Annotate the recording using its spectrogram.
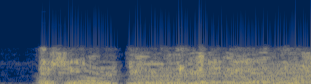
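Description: A short silence, then a loud sound of charging bulls starts abruptly, breaks off for an instant just before the one-second mark, and carries on steadily.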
